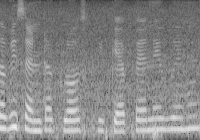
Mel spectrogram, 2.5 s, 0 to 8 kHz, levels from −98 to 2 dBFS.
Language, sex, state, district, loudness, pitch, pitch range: Hindi, female, Chhattisgarh, Bilaspur, -15 LUFS, 225 Hz, 215-240 Hz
